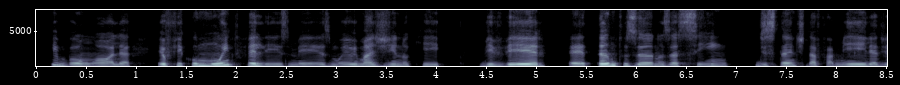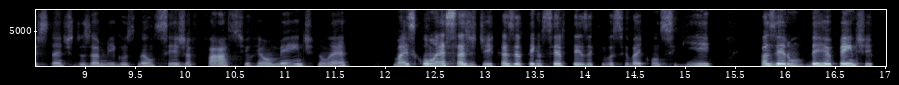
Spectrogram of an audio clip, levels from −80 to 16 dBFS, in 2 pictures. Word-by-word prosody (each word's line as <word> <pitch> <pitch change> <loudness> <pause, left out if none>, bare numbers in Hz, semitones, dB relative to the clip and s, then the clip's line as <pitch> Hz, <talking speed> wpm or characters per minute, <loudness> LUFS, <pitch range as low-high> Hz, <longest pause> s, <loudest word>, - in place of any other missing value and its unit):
Que 315 - -8
bom. 175 -8 -7
Olha, 170 -4 -9 0.3
eu 205 - +3
fico 240 +2 -6
muito 235 +7 +2
feliz 205 -5 -2
mesmo. 180 +1 -15
Eu 190 +1 -9
imagino 195 -1 -9
que 185 -3 -17 0.4
viver, 195 +3 +4 0.2
eh, 170 -1 -1
tantos 225 +3 +3
anos 190 0 -5
assim, 190 +1 -11 0.3
distante 185 +1 -8
da 165 - -8
família, 195 +3 -7
distante 180 0 -12
dos 175 0 -16
amigos, 180 +1 -10
não 180 +2 -8
seja 175 -3 -11
fácil 165 0 -5
realmente, 170 +8 -8
não - - -11
é? - - -6 0.4
Mas 205 +2 -2
com 235 -2 +4
essas 235 -4 +2
dicas 225 +2 -3
eu 215 - +5
tenho 225 0 -1
certeza 220 -4 -1
que 200 -1 -25
você 180 +1 -14
vai 170 -1 -4
conseguir 175 +5 -10 0.4
fazer 230 0 +8
um 220 -1 -5
de 230 - +9
repente, 235 0 +6
195 Hz, 150 wpm, -22 LUFS, 180-220 Hz, 0.4 s, de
